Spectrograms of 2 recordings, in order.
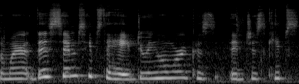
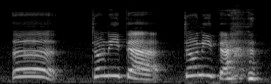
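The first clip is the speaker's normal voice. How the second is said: higher, louder disgusted outburst; 6 semitones higher, 6 dB louder, slower than usual. Real, not acted. Telling a game character not to eat, disgusted. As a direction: recoil with a drawn-out ugh. Disgusted at sim eating food.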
